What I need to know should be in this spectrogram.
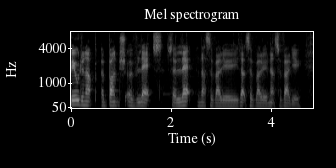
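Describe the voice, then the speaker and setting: With an English accent, a man speaks at medium pitch. His pace is moderate and his pitch variation ordinary. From England. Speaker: programming live streamer. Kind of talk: live coding stream. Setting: live stream with chat. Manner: casual, halting with fillers.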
